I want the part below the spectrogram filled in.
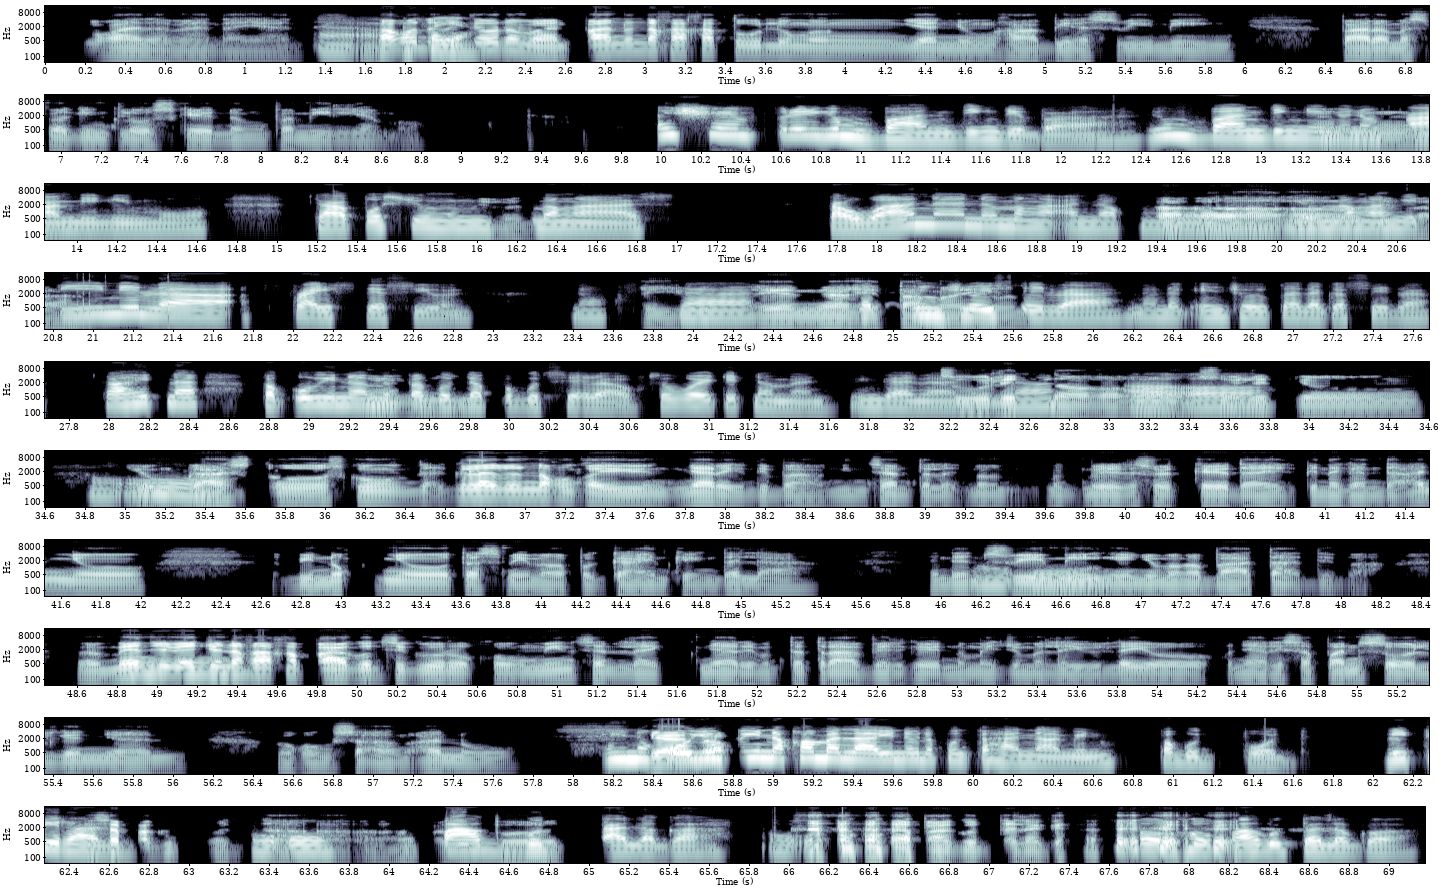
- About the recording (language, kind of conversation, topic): Filipino, unstructured, Ano ang paborito mong libangan na gawin kasama ang pamilya?
- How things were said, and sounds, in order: other background noise; in English: "priceless"; in English: "so worth it"; other noise; other animal sound; sniff; stressed: "Pagod"; joyful: "Pagod talaga"; laughing while speaking: "oo. Oo"; joyful: "oo. Oo"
